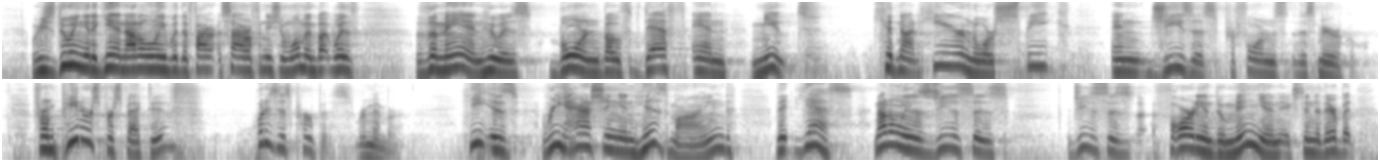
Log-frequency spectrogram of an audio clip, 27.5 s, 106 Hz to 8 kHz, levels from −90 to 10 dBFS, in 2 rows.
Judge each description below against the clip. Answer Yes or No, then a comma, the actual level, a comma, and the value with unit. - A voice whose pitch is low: No, medium, 175 Hz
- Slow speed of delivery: Yes, slow, 125 wpm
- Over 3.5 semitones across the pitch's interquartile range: Yes, average, 5.1 semitones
